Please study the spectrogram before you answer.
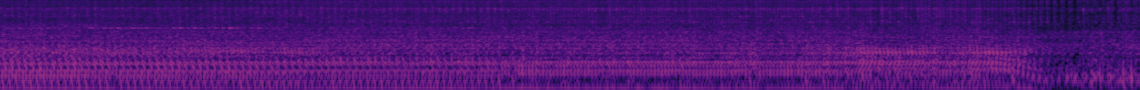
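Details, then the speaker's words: Sportsman generator, unused for a couple of years, started on choke: rough, uneven chugging that sags and dies; it won't stay running, with fuel flow to the float bowl weak and a sticking float questioned. "All right, it's not wanting to stay running, so I'm going to check again to see if I'm getting gas in the float bowl here."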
